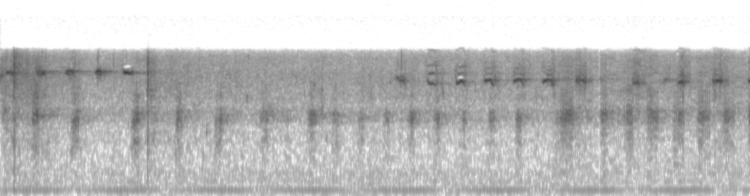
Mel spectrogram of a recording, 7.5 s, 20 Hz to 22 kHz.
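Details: Mallard ducklings of a brood leaving a nesting tube in Plainfield, New Jersey on 5 May 2021 give thin, high peeps, about three a second in an uneven stream, over a steady low mechanical hum.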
